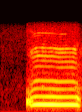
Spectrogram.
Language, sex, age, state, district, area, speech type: Kashmiri, female, 18-30, Jammu and Kashmir, Budgam, rural, conversation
